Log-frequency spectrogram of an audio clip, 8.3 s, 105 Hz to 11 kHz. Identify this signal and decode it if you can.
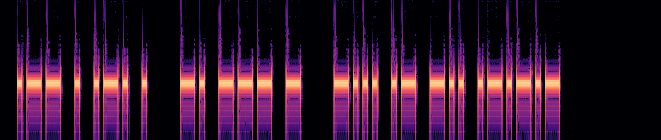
Morse code, heard as a keyed tone, about 19 wpm, 700 Hz. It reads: WERE NOT BAD.
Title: Sentences from Top 1000 Words - Review Part 5 - 20wpm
